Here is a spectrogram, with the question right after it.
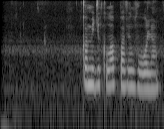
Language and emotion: Russian, sad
